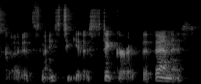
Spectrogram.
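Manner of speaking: quick, voiceless whisper; whispered aside. Acted. Storyteller whispering to the narwhal puppet about dentist stickers. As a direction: murmur it fast under your breath.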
